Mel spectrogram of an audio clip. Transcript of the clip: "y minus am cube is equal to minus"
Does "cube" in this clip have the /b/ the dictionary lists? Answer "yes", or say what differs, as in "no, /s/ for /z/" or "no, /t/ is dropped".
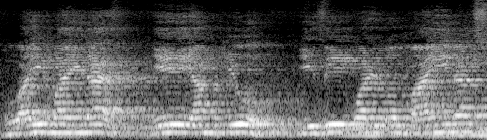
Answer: no, /b/ is dropped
